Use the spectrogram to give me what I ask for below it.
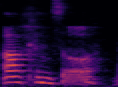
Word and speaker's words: Arkansas: Did you know that's pronounced Arkansas? – I did not.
